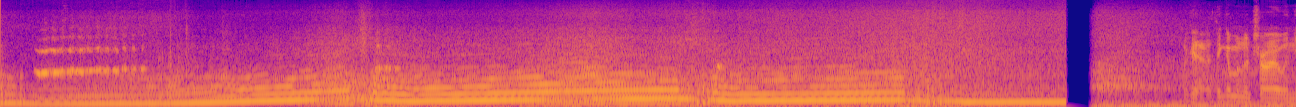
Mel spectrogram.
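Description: An Acura RSX Type S engine revs up and holds a steady climbing drone, with pitch rising through several gear-like steps before a brief cutout, then idling again; loud and close, from inside the car.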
